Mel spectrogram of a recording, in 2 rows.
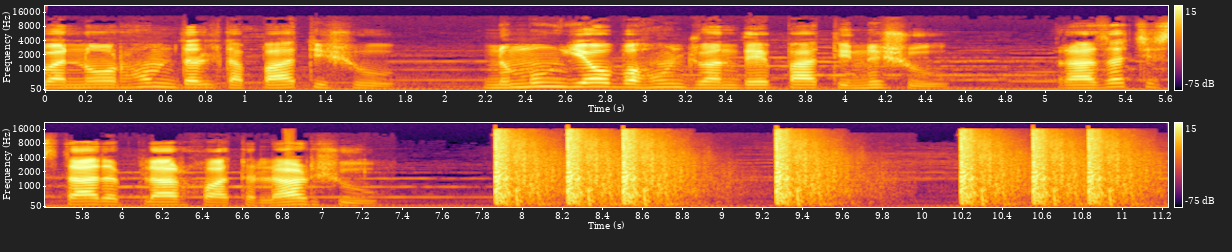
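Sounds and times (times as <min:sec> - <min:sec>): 
speech: 0:00.0 - 0:07.4
gunshots with decay: 0:07.9 - 0:11.2.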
